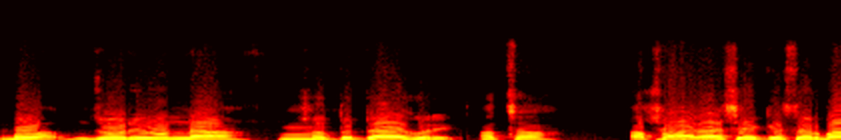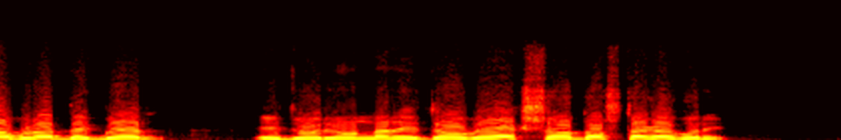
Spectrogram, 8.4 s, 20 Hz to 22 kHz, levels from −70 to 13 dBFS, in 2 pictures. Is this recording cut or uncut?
uncut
